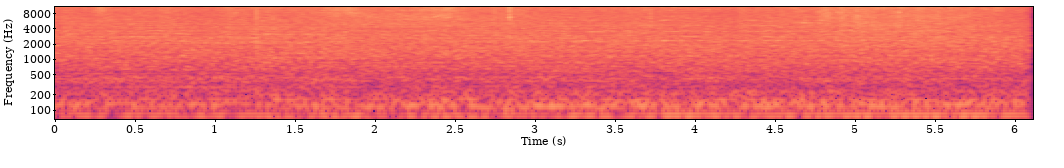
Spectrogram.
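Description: Steady low rumble with a hiss over it, the unchanging hum of running machinery.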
